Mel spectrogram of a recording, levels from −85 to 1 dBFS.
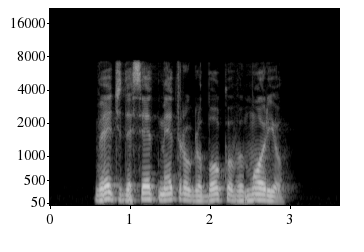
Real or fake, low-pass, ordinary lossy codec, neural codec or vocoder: fake; 7.2 kHz; none; vocoder, 44.1 kHz, 128 mel bands every 256 samples, BigVGAN v2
